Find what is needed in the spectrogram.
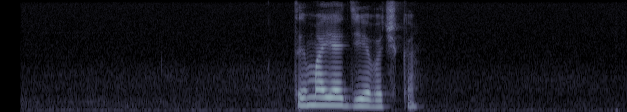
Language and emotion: Russian, neutral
